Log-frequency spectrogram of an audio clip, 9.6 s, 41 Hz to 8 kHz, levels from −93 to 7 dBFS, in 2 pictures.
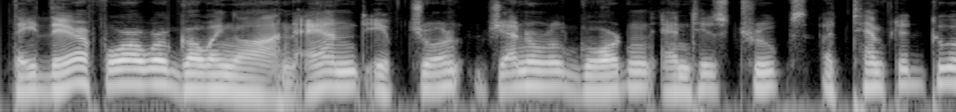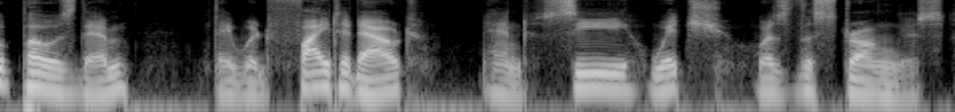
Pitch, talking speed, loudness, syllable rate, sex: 115 Hz, 170 wpm, -18 LUFS, 4.6 syllables/s, male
